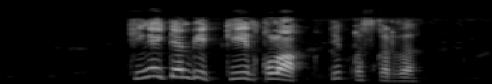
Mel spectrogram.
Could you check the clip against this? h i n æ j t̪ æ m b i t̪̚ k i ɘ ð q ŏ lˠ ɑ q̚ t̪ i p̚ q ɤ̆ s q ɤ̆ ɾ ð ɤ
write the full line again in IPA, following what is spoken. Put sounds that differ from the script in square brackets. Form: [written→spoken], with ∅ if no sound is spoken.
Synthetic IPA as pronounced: h i [n→ŋ] æ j t̪ æ m b i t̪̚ k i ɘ ð q ŏ lˠ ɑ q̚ t̪ i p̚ q ɤ̆ s q ɤ̆ ɾ ð ɤ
